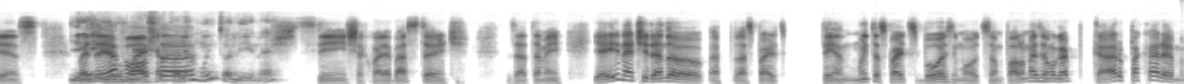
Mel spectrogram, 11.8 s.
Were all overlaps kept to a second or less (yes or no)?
no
